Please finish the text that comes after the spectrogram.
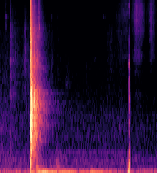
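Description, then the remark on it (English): A single sharp hand clap, made to signal a pause, rings out, followed by a brief hum and then a softer, duller knock a moment later, with no one speaking. “Can I clap for a pause?”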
